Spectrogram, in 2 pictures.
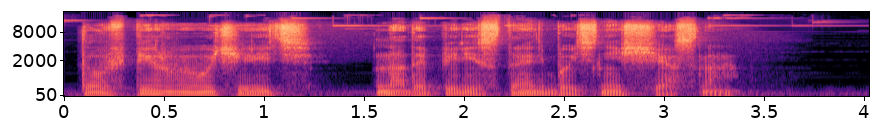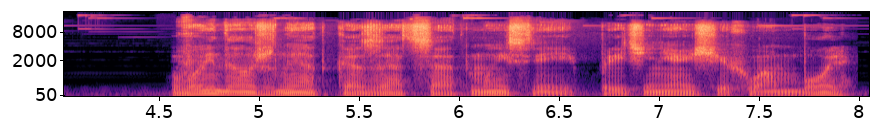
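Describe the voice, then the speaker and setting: A man narrating a self-help audiobook in a steady, explanatory reading style. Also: extremely low pitch, husky. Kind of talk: scripted narration.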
